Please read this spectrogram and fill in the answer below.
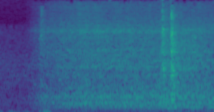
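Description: Petrol pump nozzle dispensing fuel into a car's tank: a steady rushing hiss of flowing fuel that starts about half a second in.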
